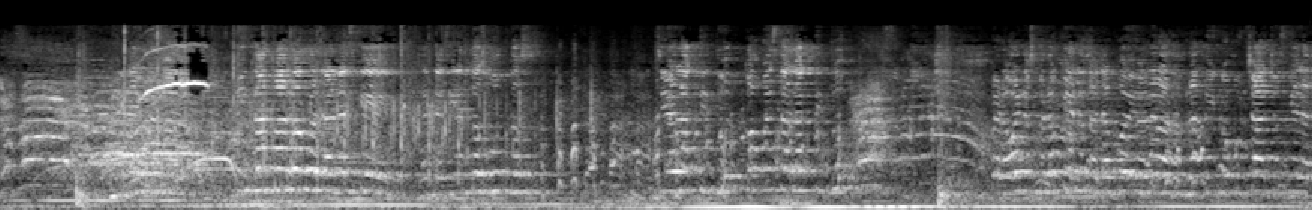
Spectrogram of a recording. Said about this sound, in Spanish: Así es, como gritan millonario.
